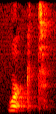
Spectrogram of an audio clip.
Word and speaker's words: worked: Work, worked.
